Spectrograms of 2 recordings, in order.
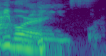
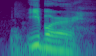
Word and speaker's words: Ybor: pronounce that, but that Tibor. Tibor? Ybor. I was going to say, where's the T? Ybor City's historic chickens are being kept safe from Hurricane Ian. Yes, the historic chickens of Ybor City, everyone.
